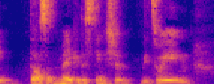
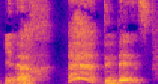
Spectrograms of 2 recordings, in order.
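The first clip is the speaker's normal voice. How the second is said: laughing; 3 semitones higher than usual. Shown as a demonstration. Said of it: "Everybody is able to just".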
